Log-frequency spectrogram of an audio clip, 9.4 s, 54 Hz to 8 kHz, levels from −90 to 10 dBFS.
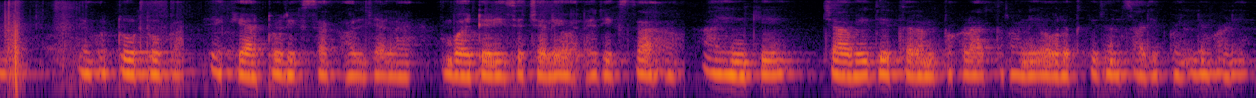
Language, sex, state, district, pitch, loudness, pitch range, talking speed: Hindi, male, Uttar Pradesh, Varanasi, 180 Hz, -29 LUFS, 175-185 Hz, 155 wpm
